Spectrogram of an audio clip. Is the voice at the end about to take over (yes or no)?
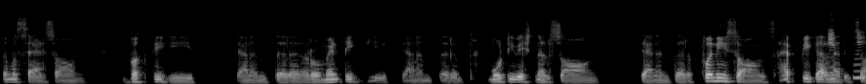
yes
